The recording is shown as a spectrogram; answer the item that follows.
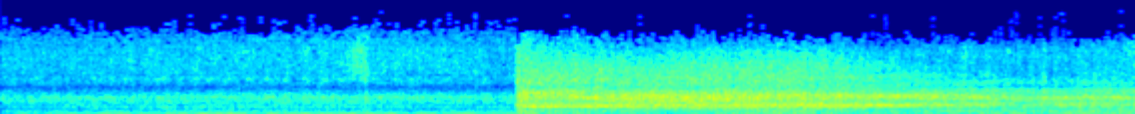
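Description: A car carrying Michael and two gunmen in The Godfather drives with a low, steady engine hum, then switches abruptly partway through to a louder, broad rushing road noise that continues to the end. No one speaks.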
